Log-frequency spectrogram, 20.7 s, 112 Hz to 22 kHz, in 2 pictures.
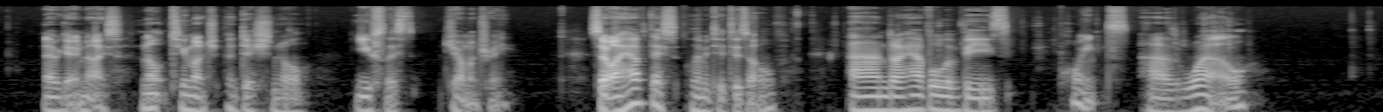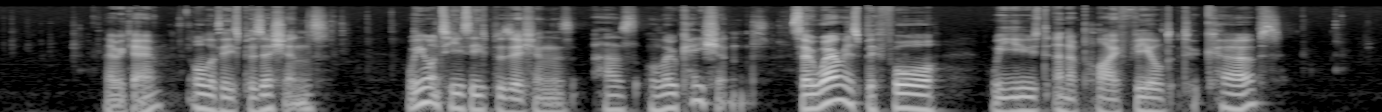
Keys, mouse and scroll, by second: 1.4 middle click, 4.3 g, 5.8 click, 6.1 g, 6.7 middle click, 7.9 ctrl+shift+click, 8.5 drag, 8.7 g, 10.0 ctrl+right click, 10.9 drag, 11.4 shift+drag, 12.6 middle click, 13.0 drag, 13.4 g, 16.4 middle click, 16.8 middle click, 18.2 click, 19.7 click, 20.3 click.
